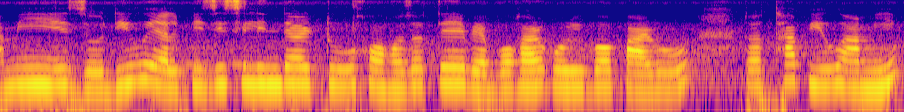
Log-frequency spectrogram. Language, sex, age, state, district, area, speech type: Assamese, female, 45-60, Assam, Nagaon, rural, spontaneous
